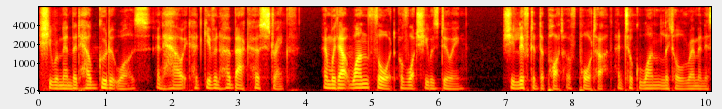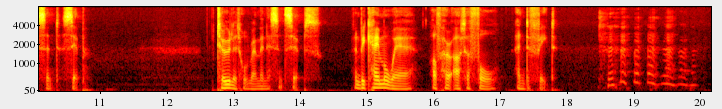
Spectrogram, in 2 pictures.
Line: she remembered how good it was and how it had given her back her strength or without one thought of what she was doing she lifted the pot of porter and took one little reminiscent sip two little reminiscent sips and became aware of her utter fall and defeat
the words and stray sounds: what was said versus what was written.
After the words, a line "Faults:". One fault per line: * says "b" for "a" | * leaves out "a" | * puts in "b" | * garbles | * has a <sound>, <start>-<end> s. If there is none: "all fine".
she remembered how good it was and how it had given her back her strength and without one thought of what she was doing she lifted the pot of porter and took one little reminiscent sip two little reminiscent sips and became aware of her utter fall and defeat
Faults:
* says "and" for "or"
* has a laugh, 18.5-20.0 s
